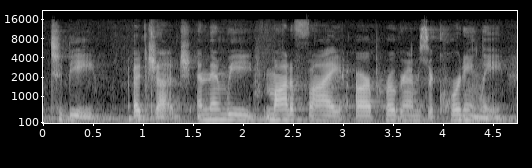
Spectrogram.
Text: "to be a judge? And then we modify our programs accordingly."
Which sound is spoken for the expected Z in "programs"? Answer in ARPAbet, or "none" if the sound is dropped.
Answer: Z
